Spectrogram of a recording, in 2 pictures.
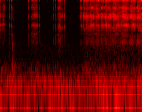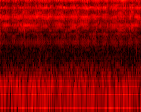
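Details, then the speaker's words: Poljot Soviet/Russian mechanical alarm wristwatch with the alarm mainspring wound: a few faint clicks, then a sharp high-pitched rattling buzz as the hammer strikes the piece repeatedly. The alarm works as it should. "that is the hammer and what happens is that hammer actually bangs up against this piece right here and what happens is it gives it that clangy clangy clanging sound"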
